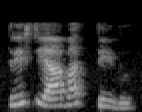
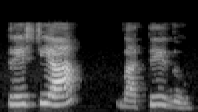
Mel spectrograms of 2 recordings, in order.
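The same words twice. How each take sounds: First: Said in the usual way. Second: Triste e abatido said slowly, the e swallowed into triste; teacher repeating the fused reading slowly; slow elided demo. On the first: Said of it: "é meio que engolir". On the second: Shown as a demonstration. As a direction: stretch it out so the joined syllable is heard. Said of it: "é meio que engolir mesmo aquela".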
